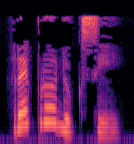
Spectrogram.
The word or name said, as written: reproduksi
